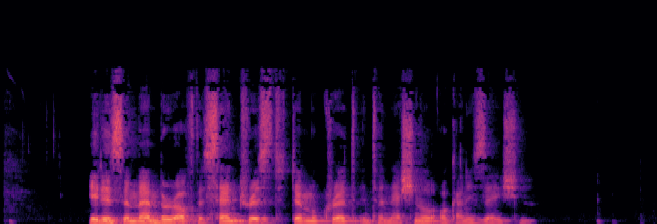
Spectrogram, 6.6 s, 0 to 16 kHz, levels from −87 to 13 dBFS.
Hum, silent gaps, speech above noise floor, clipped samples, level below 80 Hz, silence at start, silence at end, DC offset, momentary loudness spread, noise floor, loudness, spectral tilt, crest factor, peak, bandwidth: none; none; 62 dB; under 0.1%; -56 dBFS; 0.9 s; 1.25 s; under 0.1%; 12 LU; -80 dBFS; -18 LUFS; -5 dB/octave; 18 dB; 0 dBFS; 11.5 kHz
